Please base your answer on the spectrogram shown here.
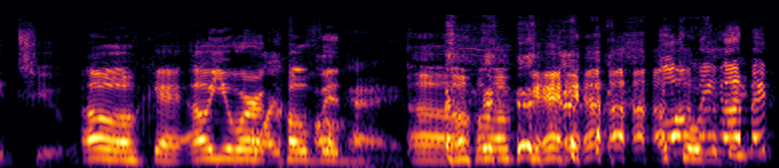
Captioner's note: laughs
